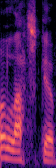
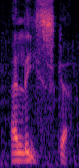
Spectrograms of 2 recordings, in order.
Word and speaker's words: Eliska: means wreath or crown I'm not Alaska but eliska see my first thought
